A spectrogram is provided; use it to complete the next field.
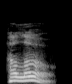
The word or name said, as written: hullo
